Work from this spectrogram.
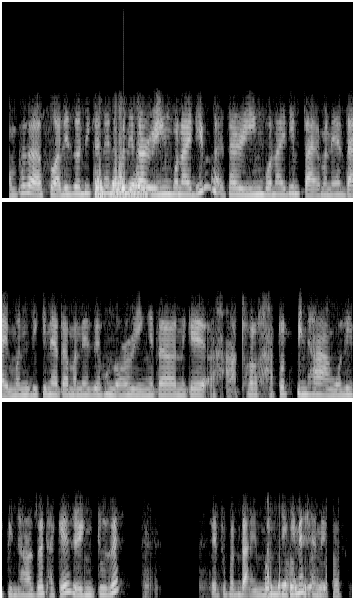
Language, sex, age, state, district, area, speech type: Assamese, female, 18-30, Assam, Charaideo, rural, conversation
